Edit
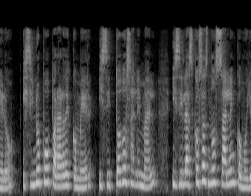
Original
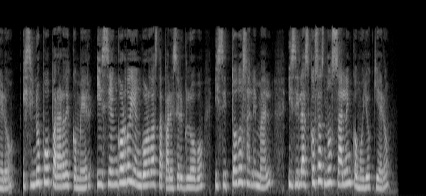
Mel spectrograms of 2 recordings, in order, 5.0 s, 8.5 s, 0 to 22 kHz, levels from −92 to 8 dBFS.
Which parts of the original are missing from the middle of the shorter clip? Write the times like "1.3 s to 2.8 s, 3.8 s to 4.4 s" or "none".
1.9 s to 4.2 s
